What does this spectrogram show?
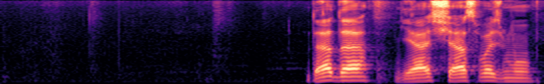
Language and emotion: Russian, positive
